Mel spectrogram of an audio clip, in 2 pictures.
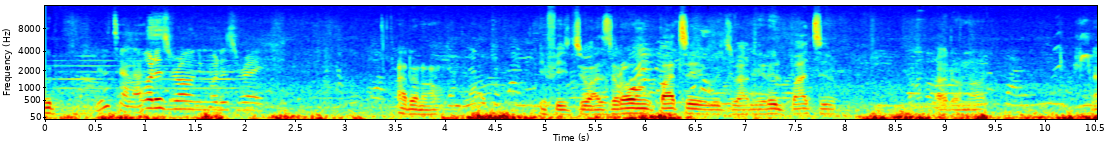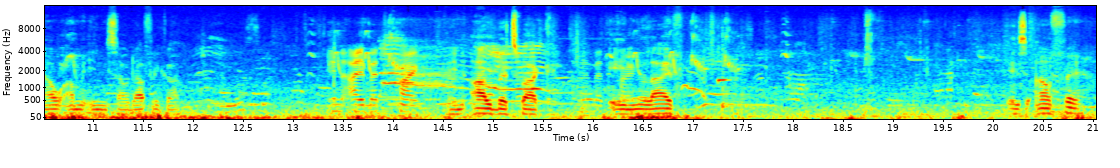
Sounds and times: local passer-bye talks 0.0 - 21.0
children are running around the huts 11.8 - 16.1

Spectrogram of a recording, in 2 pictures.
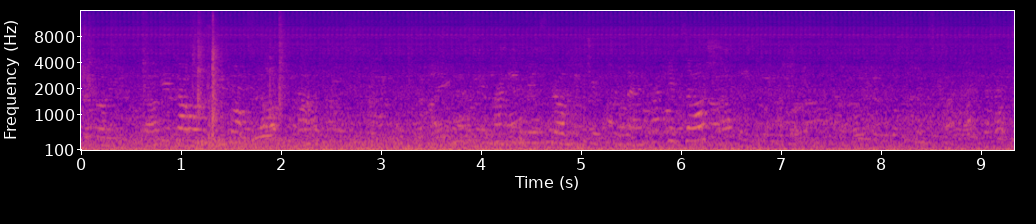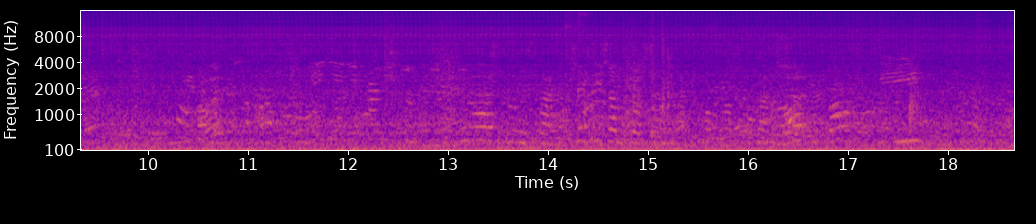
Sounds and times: rattle and hum is coming from a nearby fan 0.0 - 18.6
rumor of customers moving around 0.0 - 18.6
traffic from streets around the market 0.0 - 18.6

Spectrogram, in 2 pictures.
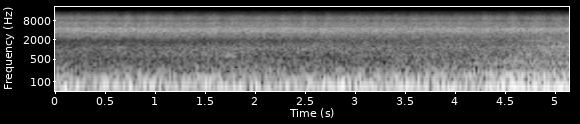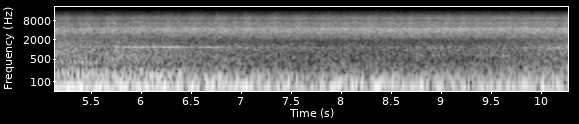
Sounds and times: Cicadas 0.0 - 10.2
Traffic sound 0.0 - 10.2

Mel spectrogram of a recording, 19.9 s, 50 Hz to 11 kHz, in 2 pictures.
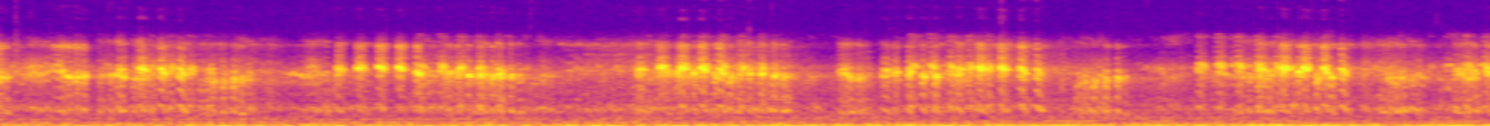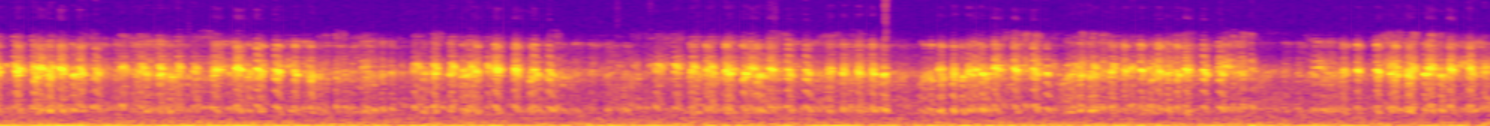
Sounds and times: Frogs 0.0 - 19.8

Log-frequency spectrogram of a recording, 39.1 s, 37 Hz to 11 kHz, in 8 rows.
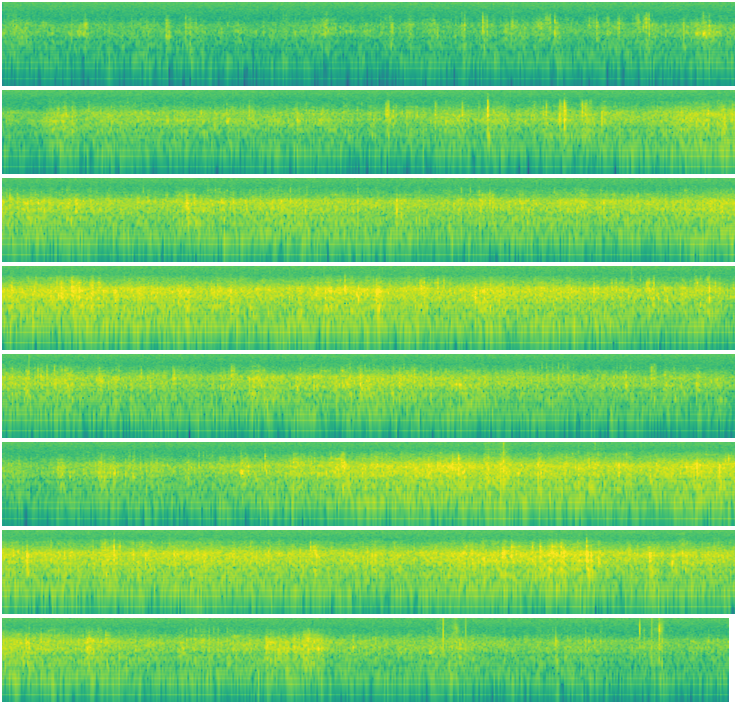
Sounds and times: trunk of an Olive tree on a windy day 0.0 - 39.0

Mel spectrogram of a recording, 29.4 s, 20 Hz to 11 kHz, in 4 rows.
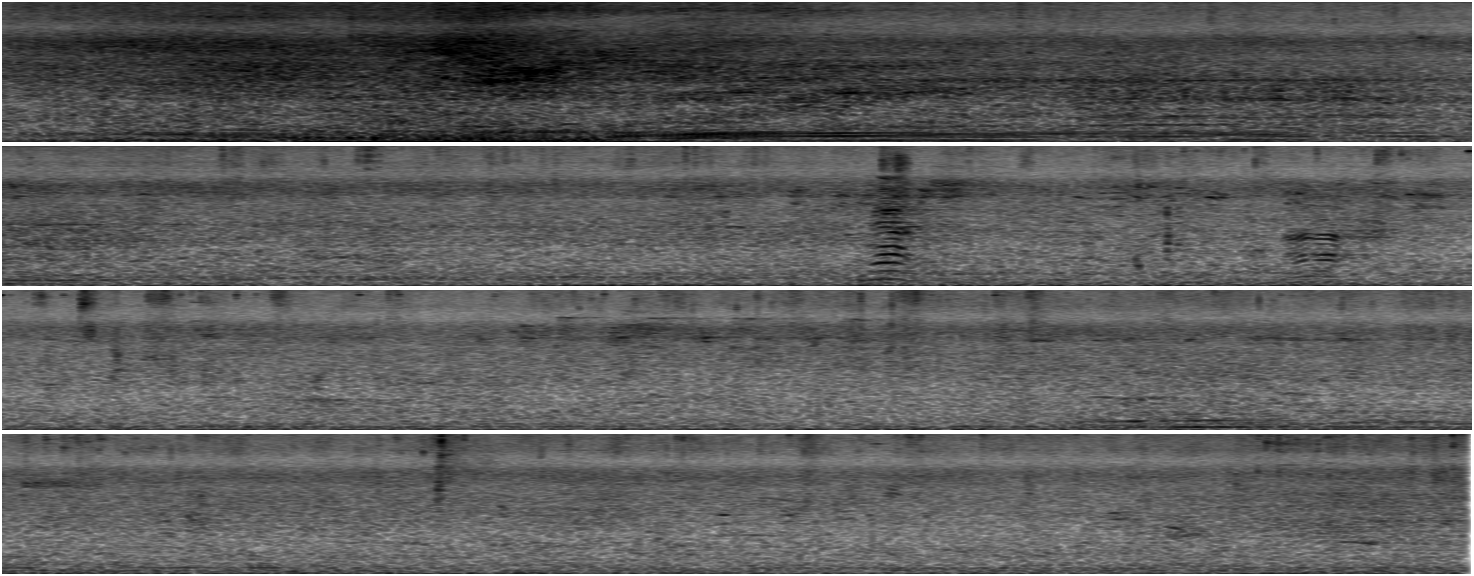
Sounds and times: Traffic Sound 0.0 - 15.1
walking in the Street 0.0 - 29.3
Traffic Sound 16.2 - 29.3

